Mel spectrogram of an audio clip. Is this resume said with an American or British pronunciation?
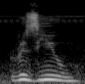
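British. It is said with a British pronunciation. "the British pronunciation of the word"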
